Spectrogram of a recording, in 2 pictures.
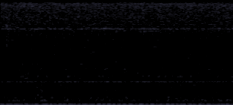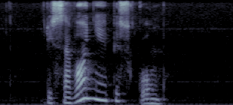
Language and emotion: Russian, neutral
